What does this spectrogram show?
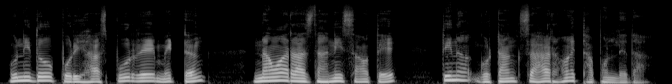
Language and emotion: Santali, neutral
